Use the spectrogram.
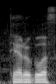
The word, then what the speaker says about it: Pteroglyph: go to the bathroom that's the silent p yes yes now you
